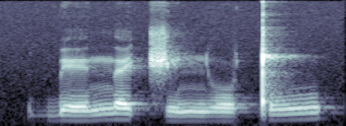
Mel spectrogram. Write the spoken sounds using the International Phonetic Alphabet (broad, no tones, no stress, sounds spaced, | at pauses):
ɓ e n ɛ t͡ʃ ɪ ɲ o ǃ u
